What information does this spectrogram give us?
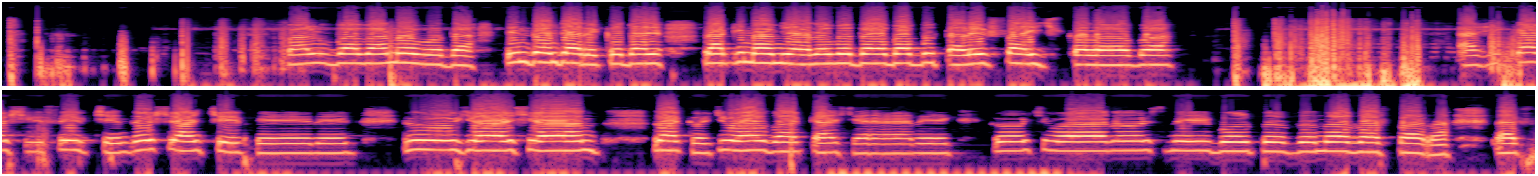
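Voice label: dialect collection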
